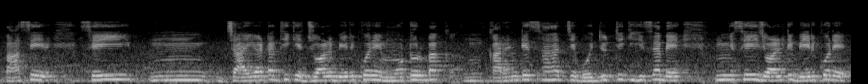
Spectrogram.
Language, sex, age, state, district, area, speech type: Bengali, male, 60+, West Bengal, Jhargram, rural, spontaneous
